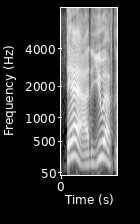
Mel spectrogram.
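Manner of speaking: hammed-up forced familiarity; forced "Dad". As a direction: imitate laying it on thick. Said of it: "so funny how they force it".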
